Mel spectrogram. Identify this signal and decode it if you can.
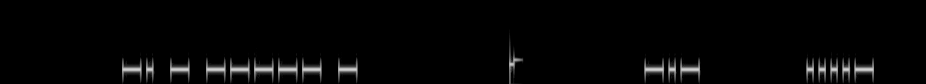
Morse code, heard as a keyed tone, about 20 wpm, spaced as for 14 wpm, 700 Hz. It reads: NT0T K4
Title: USA Call Signs - 6x Character Spacing - 20wpm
